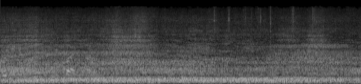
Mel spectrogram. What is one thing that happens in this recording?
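A gas torch roars steadily outdoors.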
